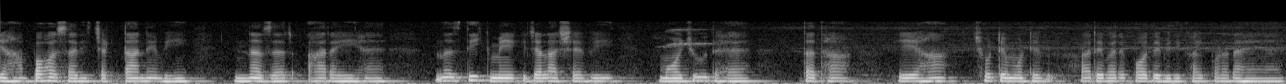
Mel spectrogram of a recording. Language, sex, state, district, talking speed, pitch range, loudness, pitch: Hindi, male, Bihar, East Champaran, 140 wpm, 145-150 Hz, -16 LUFS, 145 Hz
